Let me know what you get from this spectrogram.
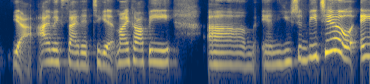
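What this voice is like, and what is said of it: Usual voice. Nothing is said of it.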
